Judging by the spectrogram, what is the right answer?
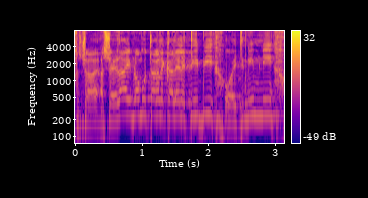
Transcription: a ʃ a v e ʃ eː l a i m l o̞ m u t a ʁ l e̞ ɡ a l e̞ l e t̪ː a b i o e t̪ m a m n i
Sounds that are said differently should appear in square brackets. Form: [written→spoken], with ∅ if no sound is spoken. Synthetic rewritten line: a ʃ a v [e→a] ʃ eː l a i m l o̞ m u t a ʁ l e̞ [ɡ→k] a l e̞ l e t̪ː [a→i] b i o e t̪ m [a→i] m n i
